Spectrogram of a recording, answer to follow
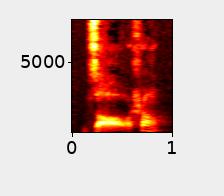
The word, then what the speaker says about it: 早: Pronounced third tone, 早, 早.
